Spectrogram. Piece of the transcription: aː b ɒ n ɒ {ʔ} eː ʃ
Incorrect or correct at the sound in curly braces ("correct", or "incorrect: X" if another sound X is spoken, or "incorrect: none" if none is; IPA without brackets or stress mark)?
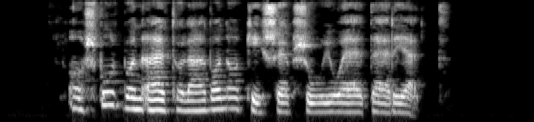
incorrect: k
